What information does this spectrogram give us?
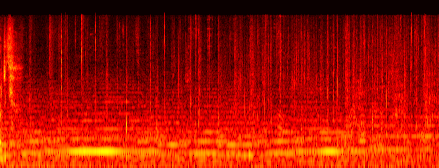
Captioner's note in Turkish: At nalı sesleri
